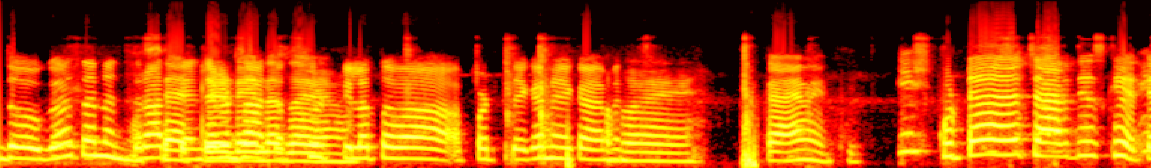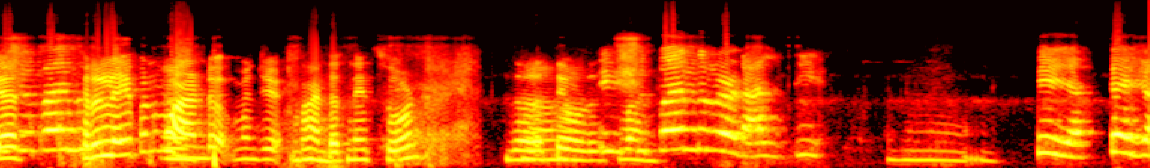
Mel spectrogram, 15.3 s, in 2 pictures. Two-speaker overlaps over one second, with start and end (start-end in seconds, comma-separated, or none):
0.9-2.2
